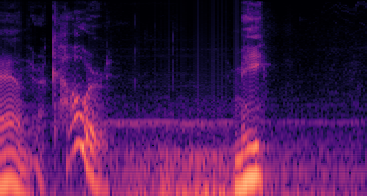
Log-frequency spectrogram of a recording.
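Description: A man speaks calmly and warily nearby.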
